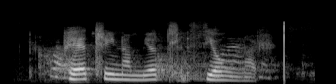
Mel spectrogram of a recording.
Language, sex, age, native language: Icelandic, female, 10, Icelandic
